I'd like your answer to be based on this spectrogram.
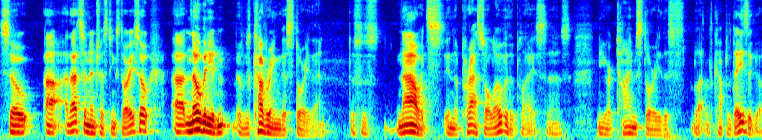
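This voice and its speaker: Speaking at a fairly quick pace with lively intonation, a man with a fairly low pitch moves through big swings in loudness. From England and Canada. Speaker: documentary filmmaker and screenwriter. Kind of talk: interview. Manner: halting, many repetitions.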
